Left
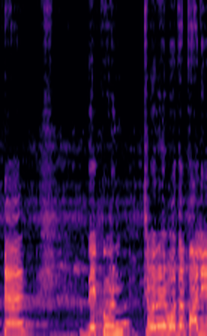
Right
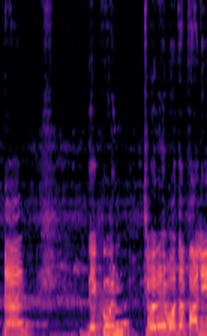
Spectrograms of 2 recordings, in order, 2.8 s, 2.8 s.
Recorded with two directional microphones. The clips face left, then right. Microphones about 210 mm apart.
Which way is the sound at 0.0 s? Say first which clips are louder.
Left 3 dB; 20° left (ahead or behind).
